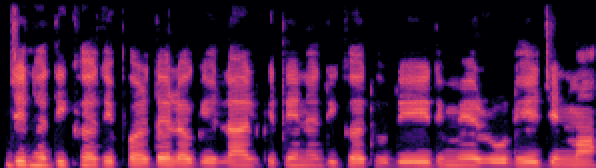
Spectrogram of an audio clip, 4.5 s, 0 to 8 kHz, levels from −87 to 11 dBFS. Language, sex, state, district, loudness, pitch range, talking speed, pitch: Chhattisgarhi, female, Chhattisgarh, Kabirdham, -18 LUFS, 165-170 Hz, 215 wpm, 165 Hz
